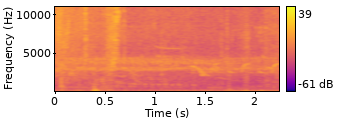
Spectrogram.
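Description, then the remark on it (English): A turkey, Mr. Walt, which cannot hear well, gives two short, low grunts, one early and one near the end, over a steady background hiss with no talking. “Now, like I said, he can't hear it all, but he grunts a lot.”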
